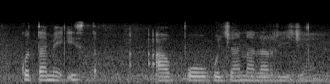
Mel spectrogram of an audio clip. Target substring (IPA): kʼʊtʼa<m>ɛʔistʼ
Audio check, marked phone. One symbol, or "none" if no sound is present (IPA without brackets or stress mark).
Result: m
